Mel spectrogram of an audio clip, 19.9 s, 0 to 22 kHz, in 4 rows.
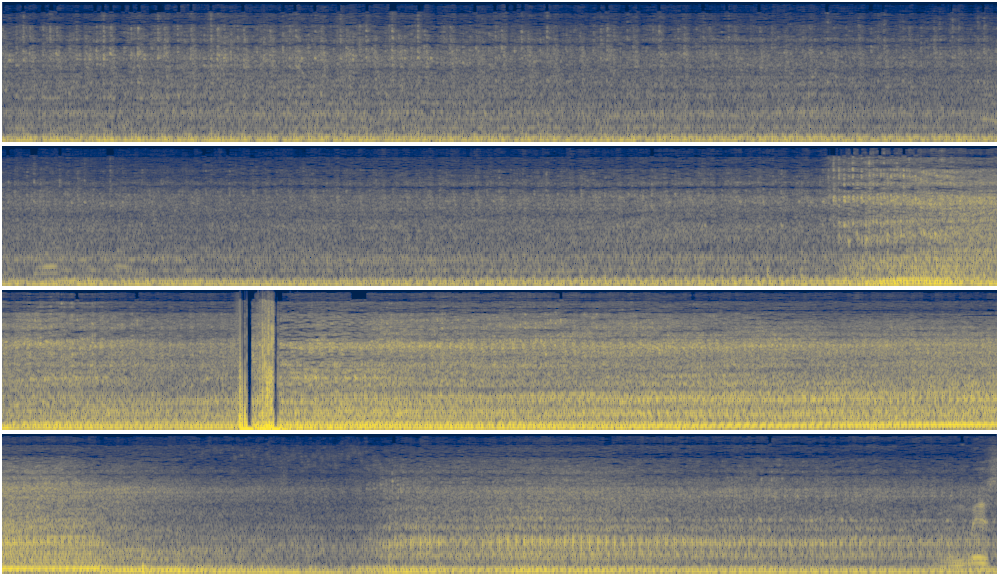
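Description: Air-cooled engine of a 1970 Brazilian 23-window VW bus running steadily and close, growing louder and rougher midway as it revs, with a sharp knock, then settling back to an idle.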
